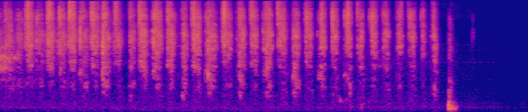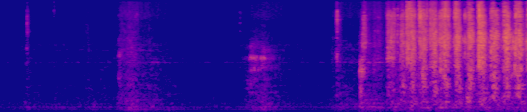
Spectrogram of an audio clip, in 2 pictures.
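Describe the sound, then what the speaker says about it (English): Rough sandpaper rubs rhythmically along a wooden wand in a fast run of close, steady rasping strokes, then stops, leaving near silence with a few faint knocks before the quick sanding strokes resume. "with a little bit of rough sandpaper, we see a wand begin to take shape"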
